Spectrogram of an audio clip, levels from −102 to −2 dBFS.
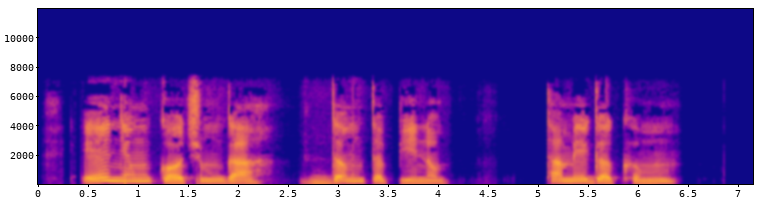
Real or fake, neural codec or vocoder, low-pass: real; none; 7.2 kHz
